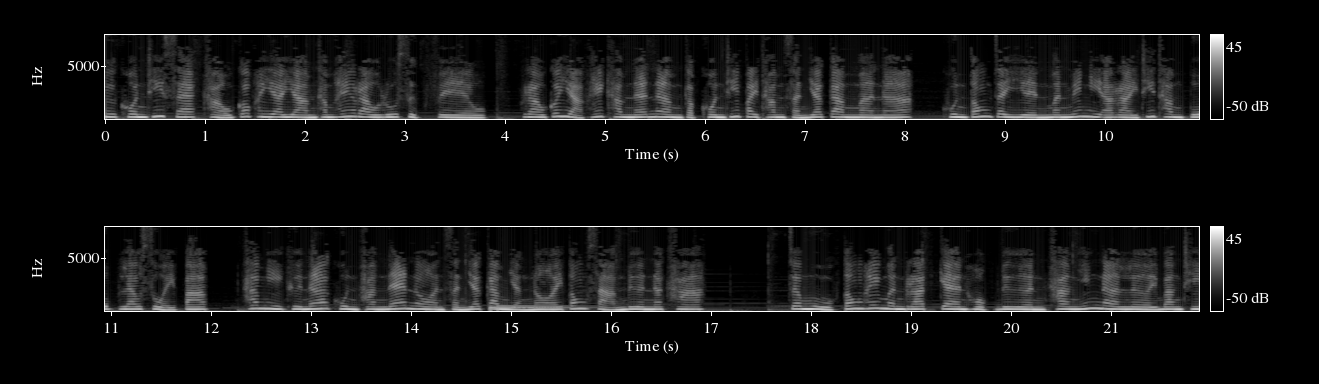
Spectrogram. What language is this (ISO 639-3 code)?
tha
